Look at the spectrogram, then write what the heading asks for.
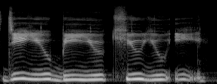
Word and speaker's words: Dubuque: It's Dubuque.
